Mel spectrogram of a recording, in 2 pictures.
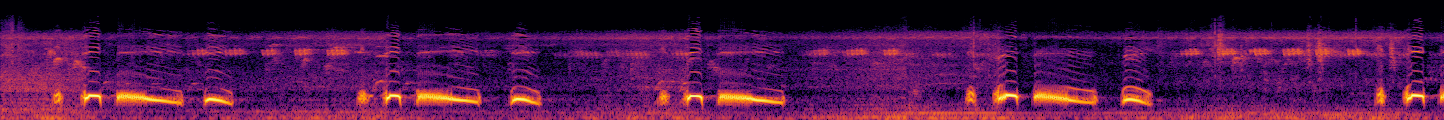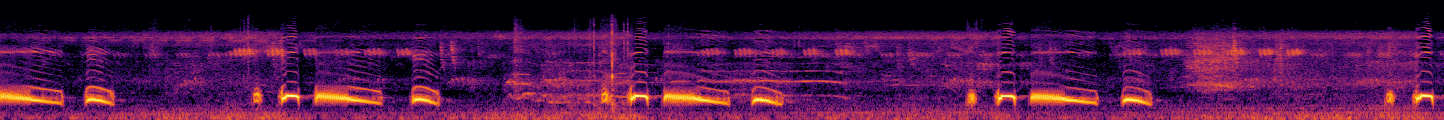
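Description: Spotted dove cooing its song over and over, about nine times, once every three to four seconds. Each phrase is a few short coos around one longer, falling coo. Faint high chirping runs behind it.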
